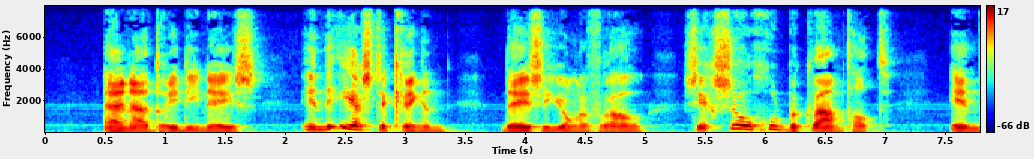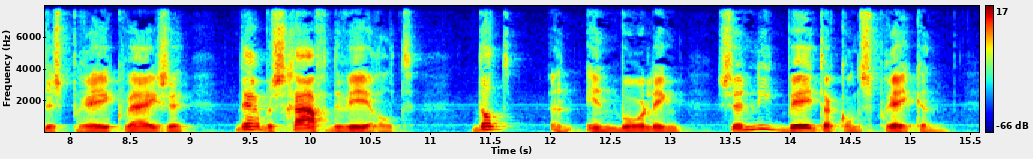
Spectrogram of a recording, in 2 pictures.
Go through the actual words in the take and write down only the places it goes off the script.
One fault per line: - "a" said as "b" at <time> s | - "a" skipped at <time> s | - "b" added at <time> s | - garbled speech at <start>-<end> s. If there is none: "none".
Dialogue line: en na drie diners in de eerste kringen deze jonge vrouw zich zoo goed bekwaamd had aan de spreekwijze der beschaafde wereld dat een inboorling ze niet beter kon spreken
- "aan" said as "in" at 7.5 s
